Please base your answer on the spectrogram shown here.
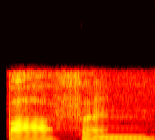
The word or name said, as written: boffin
